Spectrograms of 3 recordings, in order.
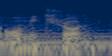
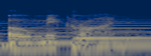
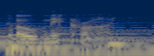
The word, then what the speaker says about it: Omicron: ولی من فقط میخواستم که تلفظش در زبان انگلیسی این رو ادا کرده باشم برای اینکه ما تلفظ انگلیسیش رو هم داشته باشیم اومیکرون اومیکرون این رو فقط از این جهت خواستم بگم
